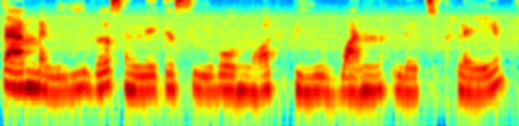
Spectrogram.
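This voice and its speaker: Very slowly and somewhat breathily, a woman with a non-native accent speaks at medium pitch. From South Africa. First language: not English. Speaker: gaming YouTuber. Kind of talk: let's play commentary. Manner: halting.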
